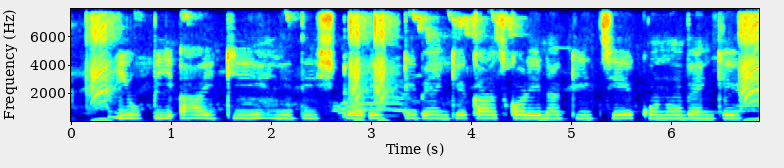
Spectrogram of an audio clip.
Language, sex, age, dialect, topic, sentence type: Bengali, female, 60-100, Northern/Varendri, banking, question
